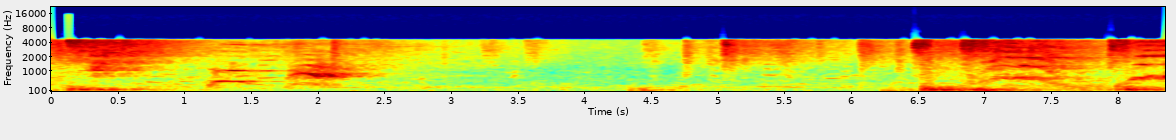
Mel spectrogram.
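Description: Kendo bout: fencers shouting kiai, loud in the first two seconds and again near the end, with thuds and a few sharp clacks of bamboo shinai in the quieter middle.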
